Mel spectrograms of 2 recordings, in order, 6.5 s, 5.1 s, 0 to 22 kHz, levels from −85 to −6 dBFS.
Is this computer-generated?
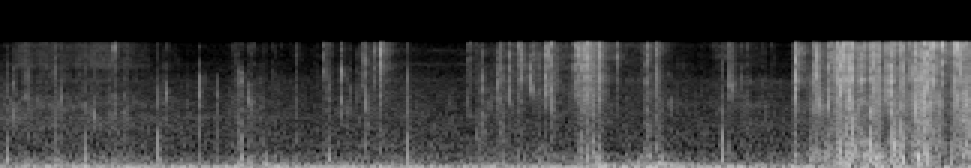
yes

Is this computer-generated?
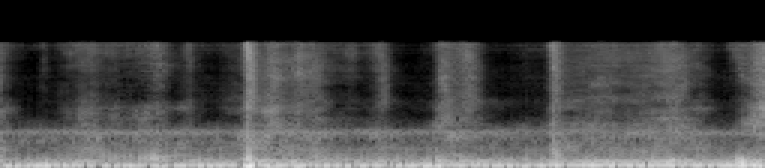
yes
